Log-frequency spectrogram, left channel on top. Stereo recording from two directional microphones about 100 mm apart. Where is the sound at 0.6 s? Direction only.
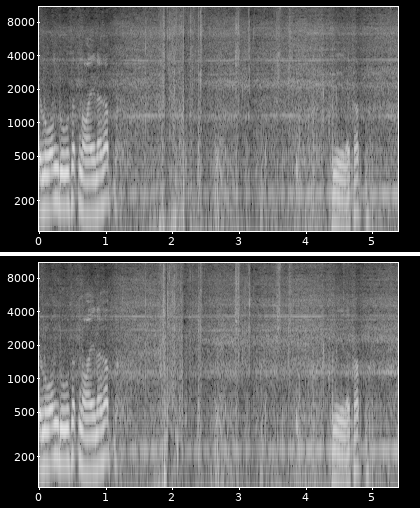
40° right (ahead or behind).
